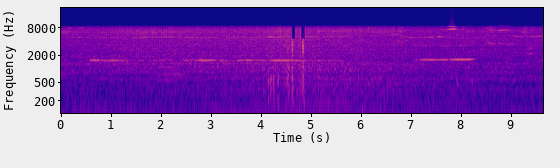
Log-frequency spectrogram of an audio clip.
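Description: Car engine idling in stopped traffic, heard from inside the cabin as a steady low hum. A high beeping tone comes and goes several times, and a short, sharp louder sound with two clicks comes about halfway through.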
